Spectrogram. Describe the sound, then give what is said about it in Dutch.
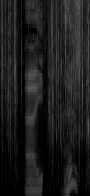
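Steady crinkling and rustling of crumpled papers, stuffed into a bag in a hurry, being rummaged through by someone searching for them, broken by two short voiced utterances. “Dan stop je het allemaal maar in je tas en dan verfrommelt het en zo.”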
